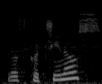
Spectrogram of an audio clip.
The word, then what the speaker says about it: Los Cochinos: Before that, Little Cheech and Chong from their Los Cojinos album. Am I saying it right? Los Cochinos, a couple bits, the Strawberry Revival Festival, and Don't Bug Me, some 70s classics right there.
